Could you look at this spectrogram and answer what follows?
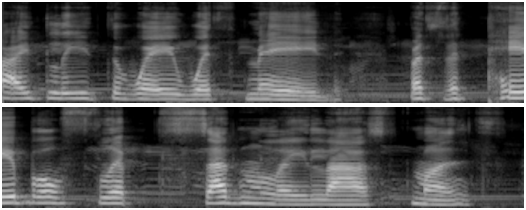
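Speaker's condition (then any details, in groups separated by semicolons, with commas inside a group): Multiple sclerosis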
